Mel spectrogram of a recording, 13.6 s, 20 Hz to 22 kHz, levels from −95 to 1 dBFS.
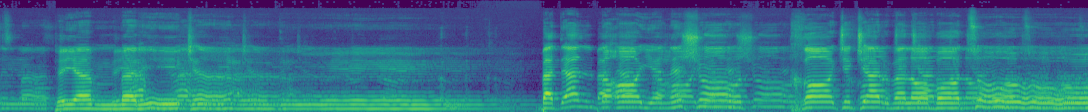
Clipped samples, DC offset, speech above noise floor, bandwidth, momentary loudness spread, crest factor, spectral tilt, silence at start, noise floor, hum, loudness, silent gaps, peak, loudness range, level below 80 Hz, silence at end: under 0.1%; under 0.1%; 22 dB; over 20 kHz; 12 LU; 20 dB; -4 dB/octave; 0 s; -41 dBFS; none; -20 LUFS; none; -2 dBFS; 7 LU; -50 dBFS; 0 s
